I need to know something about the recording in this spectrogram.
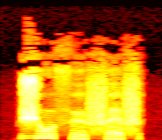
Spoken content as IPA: ʒo˦θø˨ fɛ˨f

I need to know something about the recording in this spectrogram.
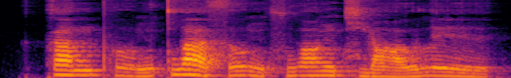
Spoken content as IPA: ka˦npʰɤ˨˦ŋ t̪wä˥˨sɤ˥˨ŋswɑ˦ŋt͡ɕjɑ˨˦ʊ̯ le˥˨ɪ̯

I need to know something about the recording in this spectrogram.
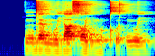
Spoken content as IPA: ndɛ˥˨mu˨ja˥˨sɔ˨j n̪u˨kʷʼa˨tn̪u˨j

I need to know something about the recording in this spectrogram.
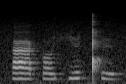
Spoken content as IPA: akɔ çɪǃʰɪ

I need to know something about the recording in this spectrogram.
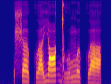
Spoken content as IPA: ʃɜ˧˩ kʷa˨˩˦jɑ˧˥ ɡ͡ǀu˨˩˦ŋʷɘ˥˩ kʷa˧˩

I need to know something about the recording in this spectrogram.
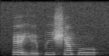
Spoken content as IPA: ɛ˦˨je˨pi˦ ʃã˦po˦

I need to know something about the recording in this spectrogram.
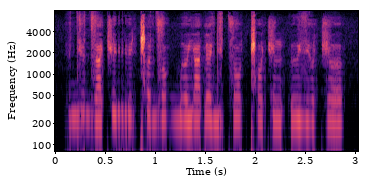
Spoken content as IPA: dʲə d͡zat͡ʃɨ rʲəǁəd͡zɔ ɡ͡bəjaɗɛdʲə t͡sɔǁɔt͡ʃən ʔɨzʲɔ t͡ʃə

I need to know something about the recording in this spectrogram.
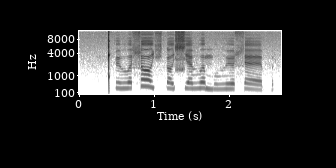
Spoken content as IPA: ǃʰʏβəɬʌːçɗʌ ɕɛvəmu ɣʏɬɛːp

